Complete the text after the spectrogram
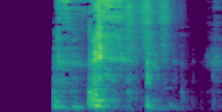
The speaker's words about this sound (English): Every single time I hear the intro music, I suddenly need to cough. I've conditioned you. Yeah, every time.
